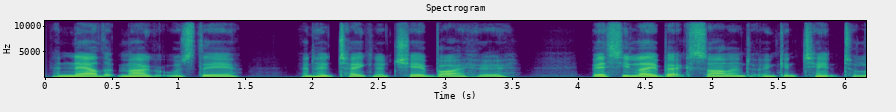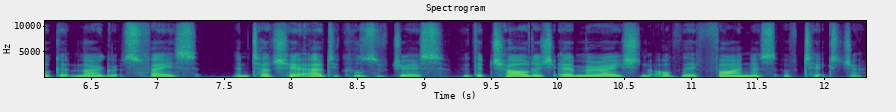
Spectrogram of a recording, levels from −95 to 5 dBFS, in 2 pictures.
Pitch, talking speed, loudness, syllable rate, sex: 155 Hz, 190 wpm, -20 LUFS, 5.4 syllables/s, female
